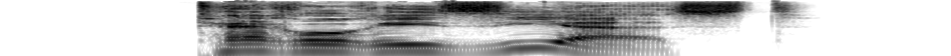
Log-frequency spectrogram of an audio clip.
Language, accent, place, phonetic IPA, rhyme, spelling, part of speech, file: German, Germany, Berlin, [tɛʁoʁiˈziːɐ̯st], -iːɐ̯st, terrorisierst, verb, De-terrorisierst.ogg
- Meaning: second-person singular present of terrorisieren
